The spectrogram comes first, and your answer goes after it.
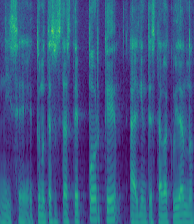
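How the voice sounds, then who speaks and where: With an unremarkable speaking voice, a man talks at a fairly slow pace and a fairly low pitch. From Mexico, Morelia. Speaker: listener sending voice message. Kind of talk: testimony.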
